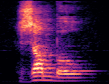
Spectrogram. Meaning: Zambo, Afro-Indian, someone of half African and half indigenous American parentage
- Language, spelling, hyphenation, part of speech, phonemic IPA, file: Dutch, zambo, zam‧bo, noun, /ˈzɑm.boː/, Nl-zambo.ogg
